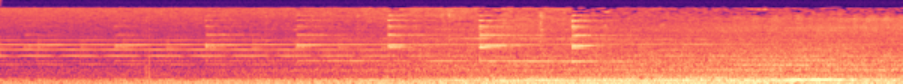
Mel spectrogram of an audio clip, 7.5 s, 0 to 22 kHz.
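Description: Grade-crossing bell ringing in regular strokes while two Union Pacific diesel locomotives, an EMD SD70M and a GE ET44AH, approach and pass. The engines' rumble grows steadily louder and is loudest about seven seconds in.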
